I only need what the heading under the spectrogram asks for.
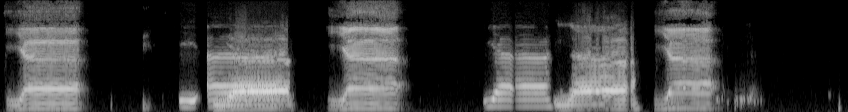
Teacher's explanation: ইয়া জিহ্বার মাঝখান উপরে তালুর সাথে লাগিয়ে নরম উচ্চারণ হবে ইয়াটা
